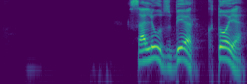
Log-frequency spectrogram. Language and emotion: Russian, positive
